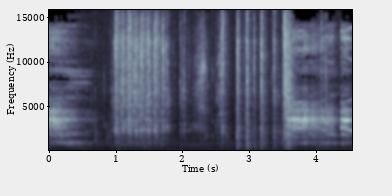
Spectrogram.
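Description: Plastic toy parts click and snap.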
